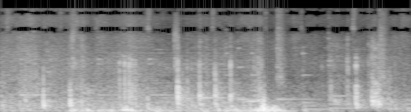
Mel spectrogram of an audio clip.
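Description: Background music, with scattered short crackles and a few low thumps, the loudest about two and a half seconds in.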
